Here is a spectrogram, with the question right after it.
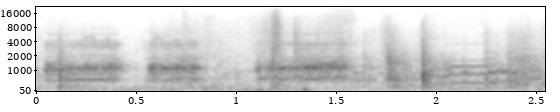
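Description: A laying hen in a roll-out nesting box, getting ready to lay an egg, gives a run of close, steady clucks and drawn-out murmuring calls, with no talking over them.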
